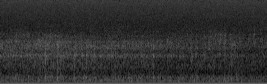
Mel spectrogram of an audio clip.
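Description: Distant steam-hauled train running along the line, a steady low rumble.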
